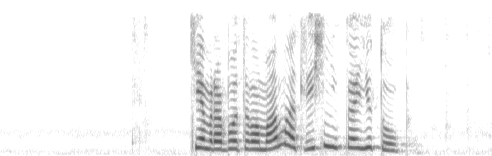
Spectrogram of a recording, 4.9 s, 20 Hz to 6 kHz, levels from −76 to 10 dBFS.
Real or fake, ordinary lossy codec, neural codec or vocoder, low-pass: fake; none; codec, 16 kHz, 8 kbps, FunCodec, trained on Chinese and English, 25 frames a second; 5.4 kHz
